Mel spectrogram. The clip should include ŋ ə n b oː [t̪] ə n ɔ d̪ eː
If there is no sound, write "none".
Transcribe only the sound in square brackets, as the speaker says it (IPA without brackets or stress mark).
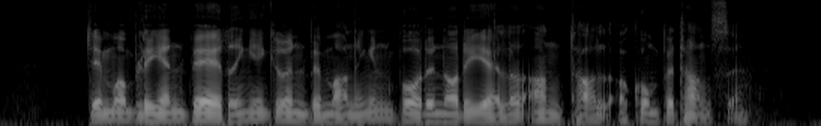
d̪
